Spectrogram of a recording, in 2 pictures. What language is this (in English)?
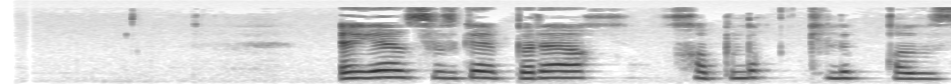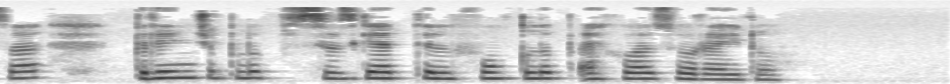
Uyghur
